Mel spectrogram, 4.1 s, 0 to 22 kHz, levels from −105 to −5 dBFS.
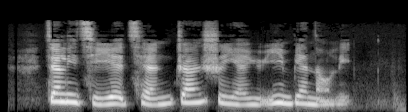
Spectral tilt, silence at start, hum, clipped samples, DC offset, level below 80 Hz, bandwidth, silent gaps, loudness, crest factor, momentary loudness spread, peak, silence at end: -4 dB/octave; 0.45 s; none; under 0.1%; under 0.1%; -70 dBFS; 11.5 kHz; none; -21 LUFS; 18 dB; 14 LU; -4 dBFS; 0.6 s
